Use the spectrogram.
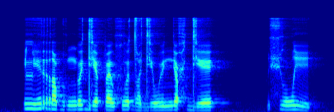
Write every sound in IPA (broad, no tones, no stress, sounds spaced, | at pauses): lʲ e̤ r ɑ b u ŋ ɵ dʲ æ p æ xʷ œ d ɑ̤ dʲ ɵ w ʉ nʲ ʉ ħ dʲ e | ç u w i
